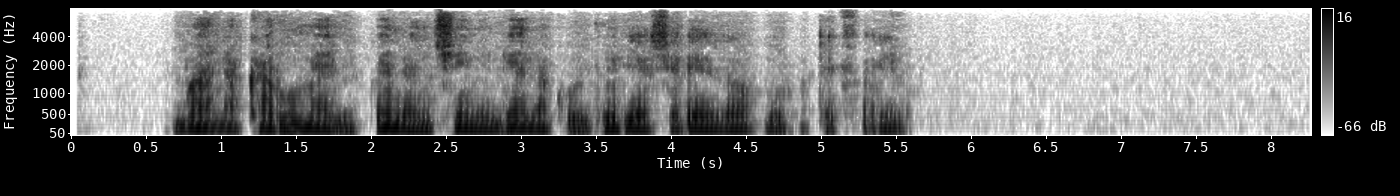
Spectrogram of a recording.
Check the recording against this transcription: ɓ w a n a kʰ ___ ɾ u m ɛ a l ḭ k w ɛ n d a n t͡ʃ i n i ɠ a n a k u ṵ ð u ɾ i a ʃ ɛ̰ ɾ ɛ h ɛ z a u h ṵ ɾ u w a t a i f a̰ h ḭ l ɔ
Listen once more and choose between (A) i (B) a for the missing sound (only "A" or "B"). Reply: B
